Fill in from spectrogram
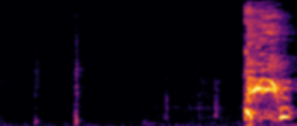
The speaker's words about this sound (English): Makes me cough. Don't do that again.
